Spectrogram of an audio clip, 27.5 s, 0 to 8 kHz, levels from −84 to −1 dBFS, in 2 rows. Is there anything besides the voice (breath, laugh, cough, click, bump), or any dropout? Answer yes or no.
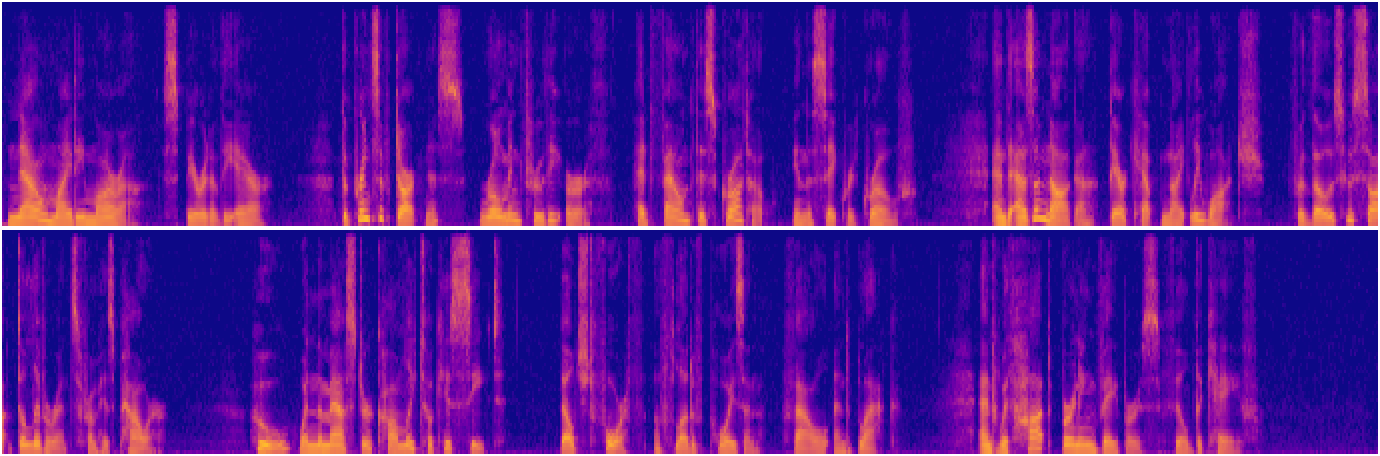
no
